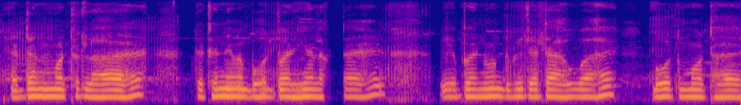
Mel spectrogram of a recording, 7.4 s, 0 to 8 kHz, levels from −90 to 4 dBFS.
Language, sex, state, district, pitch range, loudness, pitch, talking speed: Hindi, male, Bihar, Supaul, 155-165 Hz, -26 LUFS, 160 Hz, 155 wpm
